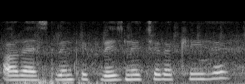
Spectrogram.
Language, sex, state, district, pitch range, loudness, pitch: Hindi, female, Uttar Pradesh, Lucknow, 215-245 Hz, -15 LUFS, 230 Hz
